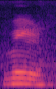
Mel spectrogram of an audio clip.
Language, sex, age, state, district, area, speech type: Marathi, female, 18-30, Maharashtra, Yavatmal, rural, read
